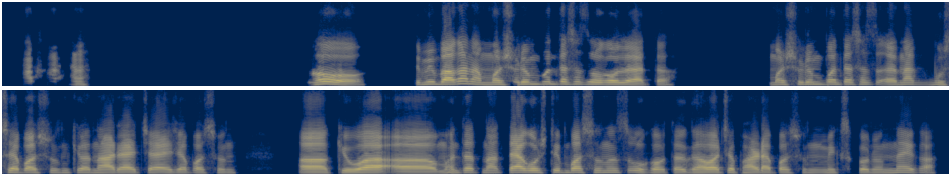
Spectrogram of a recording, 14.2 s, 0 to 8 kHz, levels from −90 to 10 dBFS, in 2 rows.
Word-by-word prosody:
हां, - - -9
हां, - - -15
हां. - - -8 1.7
हो, 160 -9 +4 0.4
तुम्ही 200 +3 -3
बघा 205 +4 +7
ना 220 - 0
मशरूम 185 +4 -2
पण 220 0 -5
तसंच 215 -1 -4
उगवलं 175 -3 +2
जातं. 155 -3 -1 0.8
मशरूम 195 +4 -5
पण 210 - -1
तसंच 200 -1 -5 0.2
ना 185 - 0 0.2
भुस्यापासून 170 0 -2
किंवा 170 -1 -2
नारळच्या 160 0 +2
ह्याच्यापासून 155 0 -4 0.5
अ, 155 0 +6
किंवा 160 0 +6
अ, 150 0 +3
म्हणतात 160 +4 -2
ना 175 +1 -2
त्या 180 -1 +7
गोष्टींपासूनच 185 +1 -3
उगवतात, 155 -2 -4
गव्हाच्या 160 +2 +2
फाड्यापासून 155 0 -2
मिक्स 155 0 -11
करून, 155 -1 -5
नाही 185 -1 -3
का? - - -8
170 Hz, 145 wpm, -23 LUFS, 155-185 Hz, 1.7 s, बघा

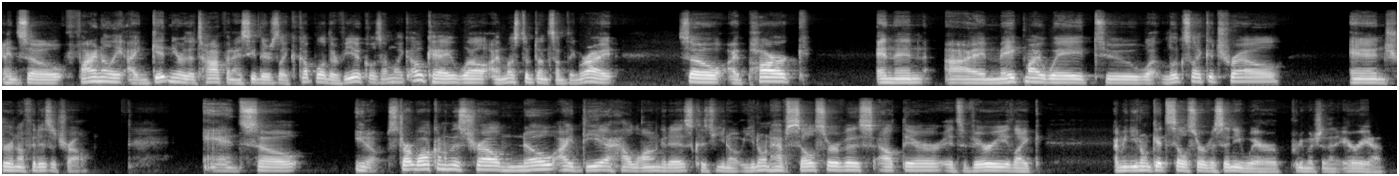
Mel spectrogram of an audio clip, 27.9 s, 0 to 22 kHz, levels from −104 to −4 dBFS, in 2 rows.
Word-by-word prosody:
And, 115 -2 -6
so, 115 0 +1
finally 160 -2 +1
I 110 0 -3
get 150 +11 +1
near 145 -4 -1
the 120 -2 -2
top 140 +2 -1
and 115 -3 -5
I - - -6
see 110 +4 -1
there's, 115 -1 -3
like, 100 - -6
a - - -24
couple 150 -1 -1
other 115 -6 -1
vehicles. 130 +1 0
I'm 125 +3 -8
like, 140 -1 -9
"Okay, 140 -11 +2
well, 130 -1 +2
I 115 - -2
must 135 +3 -3
have 145 - 0
done 125 -3 -2
something 105 -3 -7
right." 135 -2 +3 0.6
So 135 -4 +5
I 115 - -3
park 160 +6 +5 0.7
and 130 0 +2
then 130 0 +1 0.2
I 120 -1 0
make 130 +6 0
my 150 -2 +3
way 130 -2 +3
to 120 -1 -2
what 115 +1 -4
looks 140 +7 -2
like 155 -2 -3
a 165 - 0
trail, 80 - -3 0.7
and 125 -1 -1
sure 135 - 0
enough, 125 0 -4
it 130 - -3
is 125 0 -3
a 120 - -7
trail. - - -11 1.1
And 115 -2 -9
so, 125 -2 0 0.5
you 135 -3 -4
know, 110 -3 -10
start 160 0 +2
walking 175 +1 +3
on 165 - -2
this 160 -3 0
trail, 155 -2 +4
no 140 +6 +1
idea 140 +1 0
how 125 -2 -5
long 120 +2 -3
it 115 - -5
is 120 +2 -1
'cause, 110 -3 -9
you 125 -1 -6
know, 105 -1 -8
you 110 +2 -6
don't 145 0 -2
have 130 -2 -4
cell 135 +4 +3
service 140 0 +2
out 130 -1 -4
there. 130 -1 0
It's 110 -3 -7
very 125 +3 +3
like 105 -2 -5 0.7
I - - -2
mean, 125 +1 0
you 130 - +4
don't 140 -1 0
get 135 - +5
cell 135 -4 +2
service 115 -3 0
anywhere 100 -7 -1
pretty 110 +5 -9
much 100 -1 -7
in - - -9
that 90 -1 -15
area. 95 -6 -5
125 Hz, 195 wpm, -22 LUFS, 115-140 Hz, 1.1 s, So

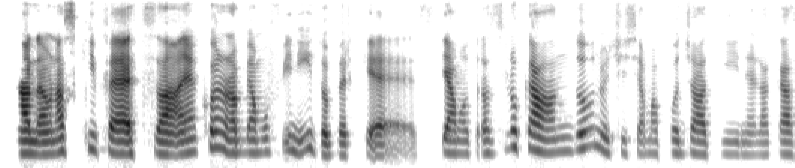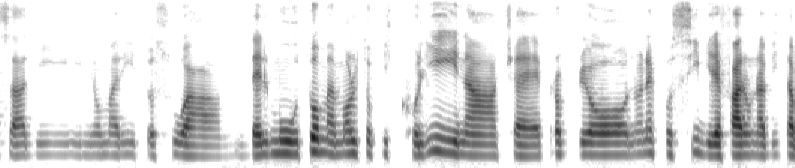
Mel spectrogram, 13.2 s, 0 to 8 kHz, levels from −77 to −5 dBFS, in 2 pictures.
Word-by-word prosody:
Guarda, 180 -2 +10
una 185 +4 +4
schifezza. 175 -6 +6
E - - +7
ancora 250 +7 0
non 185 - +2
abbiamo 185 +1 -2
finito, 200 -1 -7
perché 305 - -5
stiamo 180 -2 -3
traslocando. 210 - -1
Noi 220 -9 -11
ci 185 - -21
siamo 180 -1 -14
appoggiati 175 -1 -9
nella 165 0 -17
casa 170 -2 -7
di 160 0 -24
mio 155 0 -18
marito, 160 0 -16
sua 145 -3 -7
del 155 +2 -4
mutuo, 180 +2 +1
ma 175 - -6
è - - -5
molto 175 +1 -7
piccolina, 165 -3 -5
cioè 150 -2 -4
è 145 - -9
proprio 160 -1 -4
non 170 +3 -14
è 185 - -6
possibile 165 -1 -4
fare 155 0 +4
una 155 -1 -4
vita 155 0 -3
170 Hz, 165 wpm, -24 LUFS, 160-185 Hz, -, Guarda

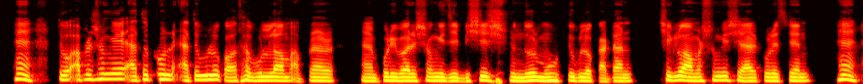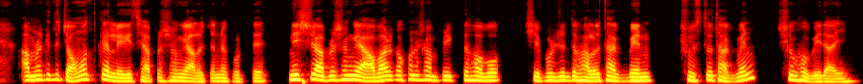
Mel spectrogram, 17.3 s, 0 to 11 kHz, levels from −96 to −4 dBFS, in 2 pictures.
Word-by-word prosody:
হ্যাঁ, 195 -6 +2 0.3
তো - - -2
আপনার 185 0 -2
সঙ্গে 205 0 +1 0.2
এতক্ষণ 190 +3 0 0.2
এতগুলো 175 +4 +2
কথা 140 +4 0
বললাম, 150 -1 +3
আপনার 140 +6 -1 0.4
অ্যা 135 - -2
পরিবারের 140 -2 +2
সঙ্গে 145 -1 +2
যে 140 - +2
বিশেষ 155 +3 0 0.2
সুন্দর 140 +1 +3
মুহূর্তগুলো 140 0 +1
কাটান, 130 +3 -2 0.4
সেগুলো 160 0 +2
আমার 140 0 0
সঙ্গে 160 0 +1
শেয়ার 130 -3 0
করেছেন। 140 0 0 0.4
হ্যাঁ, 185 -4 +2 0.3
আমার 165 +2 +4
কিন্তু 190 -1 -1
চমৎকার 180 +5 +1
লেগেছে 130 -1 -1
আপনার 130 0 -6
সঙ্গে 140 -2 +1
আলোচনা 125 +3 -2
করতে। 120 +1 -6 0.4
নিশ্চয় 190 0 +4
আপনার 165 +1 0
সঙ্গে 180 -2 +5
আবার 150 +4 +3
কখনো 175 +1 0
সম্পৃক্ত 160 0 -1
হব। 150 -2 +2 0.4
সে 150 - -1
পর্যন্ত 150 +1 +1
ভালো 135 -1 +3
থাকবেন, 140 0 +3 0.4
সুস্থ 150 0 -2
থাকবেন, 150 +5 +1 0.4
শুভ 180 -3 +2 0.2
বিদায়। 110 -1 -2
145 Hz, 160 wpm, -27 LUFS, 135-170 Hz, 0.4 s, সঙ্গে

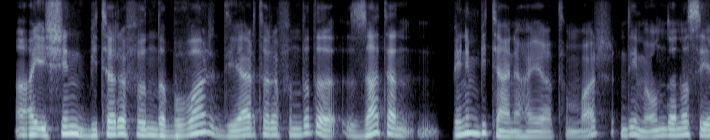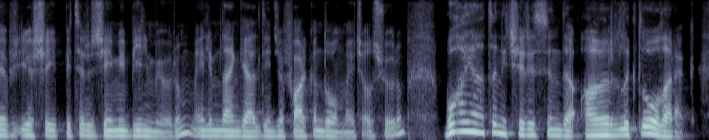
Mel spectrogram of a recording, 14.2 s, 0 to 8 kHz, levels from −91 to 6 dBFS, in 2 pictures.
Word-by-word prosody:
A, 130 0 +2
işin 130 0 +4
bir 120 - 0
tarafında 135 -6 +3
bu 110 +2 0
var, 155 -5 +2
diğer 115 +5 +2
tarafında 130 +3 -2
da 150 -10 +2
zaten, 130 - +1
ııı, 115 - -7 0.4
benim 155 +4 +3
1 170 -2 -1
tane 100 -4 0
hayatım 95 0 -5
var. 150 +7 -5
Değil 130 +3 -1
mi? 100 - -2
Onu 110 +5 -1
da 120 -1 +2
nasıl 135 -1 +1
ya 115 0 +2
yaşayıp 115 -1 -3
bitireceğimi 110 -1 -1
bilmiyorum. 110 - -3
Elimden 110 -1 0
geldiğince 100 0 -2
farkında 105 0 -2
olmaya 90 -2 -5
çalışıyorum. 130 - -8 0.4
Bu 180 +6 +4
hayatın 185 -3 +2
içerisinde 125 -6 -1
ağırlıklı 120 +6 +2
olarak 105 - +2
115 Hz, 150 wpm, -22 LUFS, 105-135 Hz, 0.4 s, işin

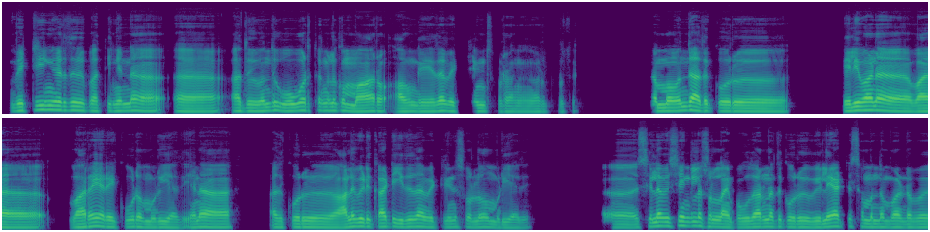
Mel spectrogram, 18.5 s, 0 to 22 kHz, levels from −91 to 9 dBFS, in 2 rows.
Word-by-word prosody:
வெற்றிங்கிறது 150 +2 +1 0.2
பார்த்தீங்கன்னா, 120 +2 -1 0.4
அ - - 0 0.6
அது 115 0 -1
வந்து 125 +4 0
ஒவ்வொருத்தங்களுக்கும் 130 -2 0
மாறும். 110 +1 +1
அவுங்க 105 0 0
எத 115 - +1
வெற்றின்னு 110 0 -6
சொல்றாங்கறப் 95 -1 -7
பொருத்து. - - -18 0.8
நம்ம 115 +1 +3
வந்து 140 +3 +4
அதுக்கு 120 -1 -3
ஒரு 110 0 +2 1.0
தெளிவான 140 +4 +6 0.4
வ - - +5 0.8
வரையறை 120 +1 +3
கூற 120 0 -1
முடியாது. 105 -2 -3
ஏன்னா, 115 +2 +2 0.6
அதுக்கு 105 0 -5
ஒரு 110 0 0 0.3
அளவீடு 130 +3 +3
காட்டி 125 +1 +2
இதுதான் 125 0 +1
வெற்றின்னு 110 +1 -6
சொல்லவும் 110 0 -3
முடியாது. 95 -2 -7 0.9
அ - - -2 0.3
சில 135 - 0
விஷயங்கள 150 +1 0
சொல்லலாம். 120 -3 +2
இப்ப 105 - -5
உதாரணத்துக்கு 120 0 0
ஒரு 110 - 0
விளையாட்டு 130 +4 +2
சம்மந்தமான 110 -2 -2
115 Hz, 125 wpm, -22 LUFS, 110-130 Hz, 1.0 s, தெளிவான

